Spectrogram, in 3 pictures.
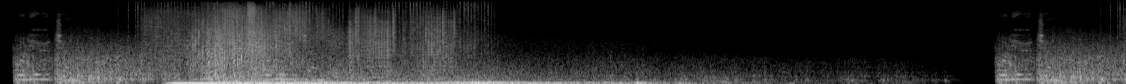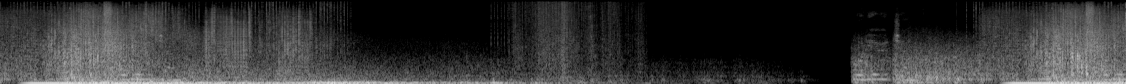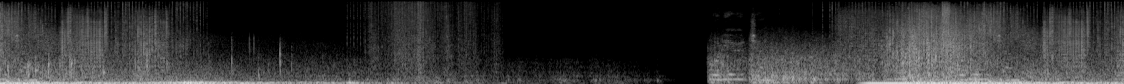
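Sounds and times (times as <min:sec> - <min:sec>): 
thunder: 0:00.8 - 0:08.2, 0:10.6 - 0:17.1, 0:20.4 - 0:27.2, 0:30.2 - 0:33.7.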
